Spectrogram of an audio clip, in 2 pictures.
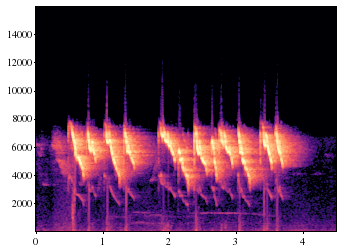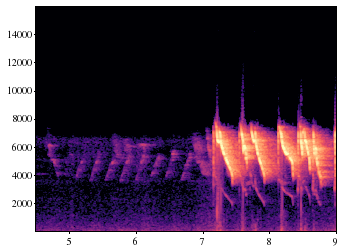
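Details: Kept white-eye singing loud ngalas song with beak wide open to stir other white-eyes to fight, two bursts of quick high descending chirps, then a long silence and another rapid burst.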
